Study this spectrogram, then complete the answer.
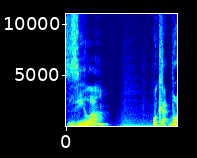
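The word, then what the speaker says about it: Seele: Her name is Seal, and after Honkai Star Rail character pronounced Zila.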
